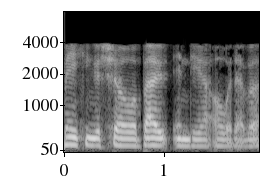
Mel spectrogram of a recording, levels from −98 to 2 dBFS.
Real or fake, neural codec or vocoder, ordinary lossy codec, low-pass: real; none; AAC, 16 kbps; 7.2 kHz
